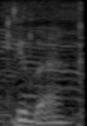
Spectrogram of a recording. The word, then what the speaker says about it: Cuba: Is it Cuba or Cuba? – It's actually Cuba. – That's what I say. It's Cuba, right? – Cuba. – You say it correctly.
